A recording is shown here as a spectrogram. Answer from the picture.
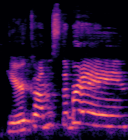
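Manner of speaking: drawn-out schoolyard tease, lightly voiced; teasing classmates. A narrator's reading. Narrating classmates teasing Shirley in the hall, slow sing-song. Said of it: "students would say when she passed by".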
